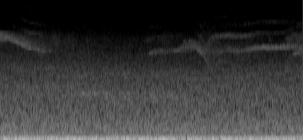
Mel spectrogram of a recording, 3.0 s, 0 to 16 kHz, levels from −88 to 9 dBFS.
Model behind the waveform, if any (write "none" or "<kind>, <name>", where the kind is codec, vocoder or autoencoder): none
